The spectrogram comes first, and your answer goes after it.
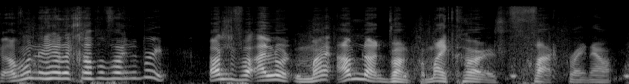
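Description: In a put-on character voice with a fairly high pitch, the speaker mumbles at a fairly slow pace. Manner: slurred, mumbling.

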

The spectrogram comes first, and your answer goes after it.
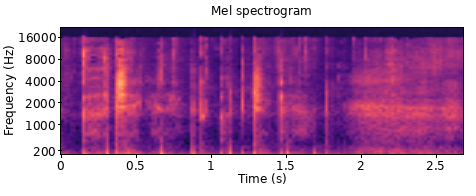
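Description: A man whispers at a very slow pace. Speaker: ASMR creator. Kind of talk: whispered ASMR intro chat. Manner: close-mic whisper through cupped hand. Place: home room. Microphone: studio mic.

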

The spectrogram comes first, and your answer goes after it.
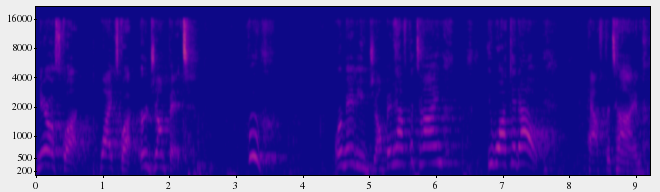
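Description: With a bright, sharp tone and an extremely high pitch, a woman speaks at a fairly slow pace with long, frequent pauses. There is light background noise and audible room echo. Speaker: fitness instructor. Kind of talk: workout instruction. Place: gym.

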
